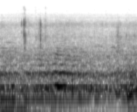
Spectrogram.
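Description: Honey bees buzz steadily around an open hive during an inspection, a close continuous drone with brief louder passes near the ear and no talking.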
